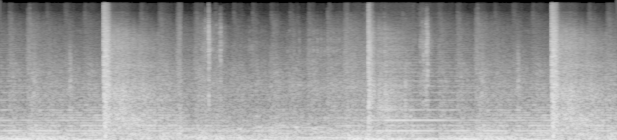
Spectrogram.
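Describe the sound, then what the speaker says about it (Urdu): Gunshots ring out during a robbery as several sharp, loud cracks spaced unevenly over a few seconds, with a couple of fainter distant pops in between, all over a constant rumbling background noise. "اور آخرکار گولیاں چلنے لگیں۔"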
